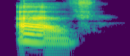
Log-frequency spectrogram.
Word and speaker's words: of: So of, not off. Because O-F-F, off, is the opposite of on. Both have a short O sound. On, off, like the color olive. But of is not really an O sound. It's more like a U, a short U.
